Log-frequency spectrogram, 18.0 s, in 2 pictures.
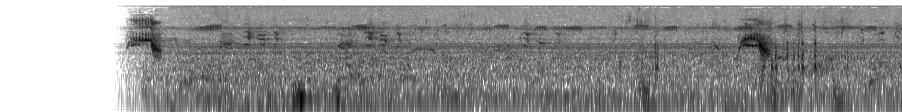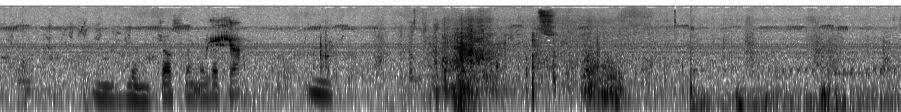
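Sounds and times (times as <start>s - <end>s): loud arching bird calls: 1.2s - 12.7s
wild birds calling and chirping: 1.2s - 18.0s.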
